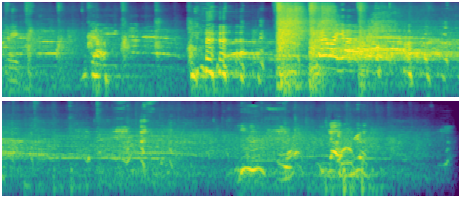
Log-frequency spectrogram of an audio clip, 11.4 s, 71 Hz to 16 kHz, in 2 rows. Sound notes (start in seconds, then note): 2.3 laugh; 3.4 confetti pops; 4.1 laugh; 5.0 audience cheers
